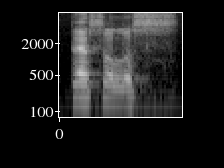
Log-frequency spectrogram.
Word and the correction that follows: Thessalonica: Joe Biggs, how do you say that? Joe don't even know. Thessalonica, whatever she said.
